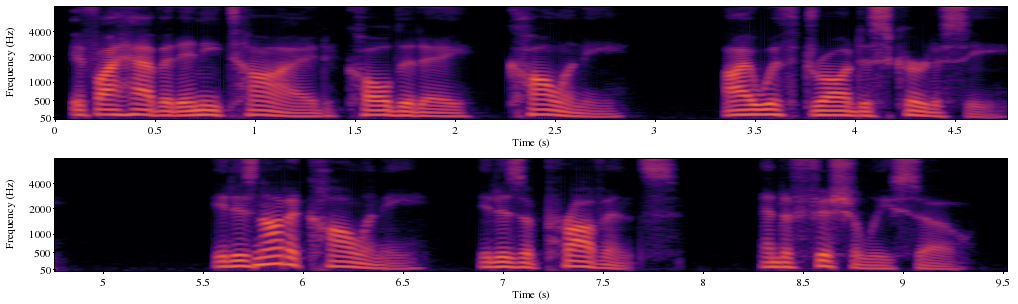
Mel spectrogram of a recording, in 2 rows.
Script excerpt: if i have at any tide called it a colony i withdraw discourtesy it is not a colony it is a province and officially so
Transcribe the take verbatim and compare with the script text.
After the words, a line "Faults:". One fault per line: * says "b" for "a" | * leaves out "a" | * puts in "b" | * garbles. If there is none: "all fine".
if i have at any tide called it a colony i withdraw discourtesy it is not a colony it is a province and officially so
Faults:
all fine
